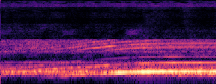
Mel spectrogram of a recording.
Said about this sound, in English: The early sirens wailed in Ukraine's capital once more. But this was no rude awakening. No one had been able to sleep.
